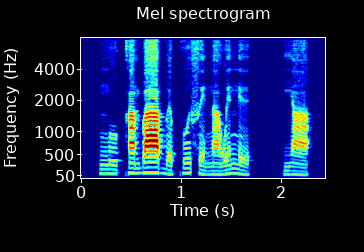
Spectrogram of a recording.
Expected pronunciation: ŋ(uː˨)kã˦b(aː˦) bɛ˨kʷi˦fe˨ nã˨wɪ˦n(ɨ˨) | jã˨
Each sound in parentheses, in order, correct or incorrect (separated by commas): correct, correct, incorrect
